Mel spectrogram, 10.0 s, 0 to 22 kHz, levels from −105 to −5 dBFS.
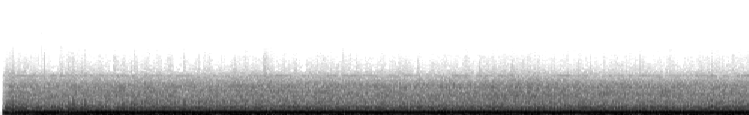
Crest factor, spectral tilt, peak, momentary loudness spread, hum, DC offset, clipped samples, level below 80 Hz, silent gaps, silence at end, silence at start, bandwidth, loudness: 10 dB; -17 dB/octave; 0 dBFS; 2 LU; none; under 0.1%; under 0.1%; -18 dBFS; none; 0 s; 0.05 s; 1.1 kHz; -13 LUFS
